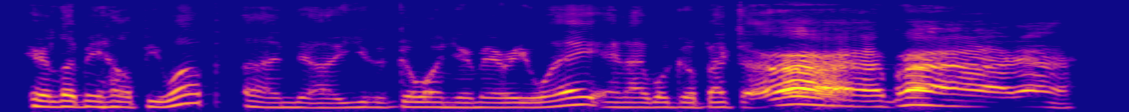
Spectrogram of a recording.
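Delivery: beastly growl switching to polite voice. Imitating a monster hero's voice from the film: imitating Toxic Avenger's voice. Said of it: "Got a little beast in his voice".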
